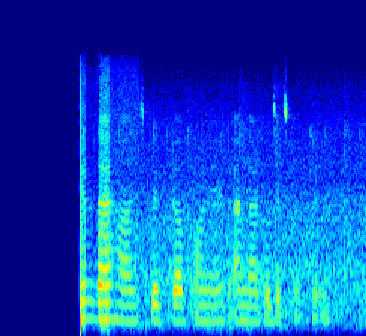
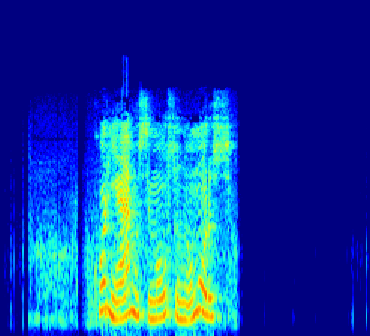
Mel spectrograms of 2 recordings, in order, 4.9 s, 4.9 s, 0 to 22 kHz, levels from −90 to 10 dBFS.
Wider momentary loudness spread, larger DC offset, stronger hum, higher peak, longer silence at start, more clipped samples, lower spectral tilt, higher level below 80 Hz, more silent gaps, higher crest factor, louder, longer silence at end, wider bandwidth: first, 15 LU vs 11 LU; neither; neither; about the same, 0 dBFS vs 0 dBFS; first, 1.05 s vs 0.7 s; neither; about the same, -5.5 dB/octave vs -5.5 dB/octave; first, -50 dBFS vs -66 dBFS; neither; first, 30 dB vs 20 dB; second, -30 LUFS vs -17 LUFS; second, 0 s vs 1.85 s; first, 11.5 kHz vs 7.6 kHz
